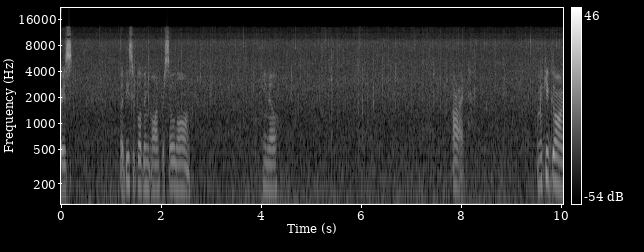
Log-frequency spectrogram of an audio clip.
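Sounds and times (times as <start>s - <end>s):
low unsteady rumble: 0.0s - 10.0s
faint ticks: 2.6s - 9.7s.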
